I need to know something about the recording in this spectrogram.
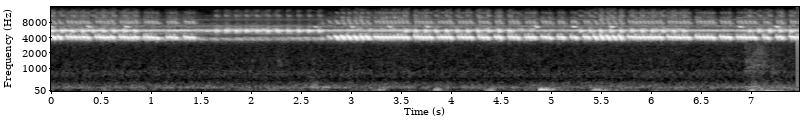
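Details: Autumn insects keep up a steady high, rapidly pulsed trilling chorus while a few soft low thumps and knocks sound in the background.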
